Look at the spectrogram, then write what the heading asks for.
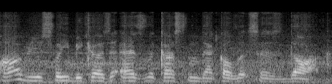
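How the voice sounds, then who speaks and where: Noticeable background noise sits behind a man speaking. He talks at a fairly slow pace with ordinary pitch variation. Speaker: bicycle tourer. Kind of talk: casual equipment walkthrough to camera. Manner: hesitant, many fillers.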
